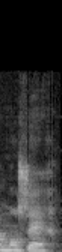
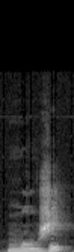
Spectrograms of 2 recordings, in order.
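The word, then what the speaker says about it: manger: Les deux lettres e plus r c'est pas \nɛ.twa.jɛʁ\, c'est pas \ty.twa.jɛʁ\, c'est pas \mɑ̃.ʒɛʁ\ c'est \ne.twa.je\ \mɑ̃.ʒe\ \ty.twa.je\ Je vous invite à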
